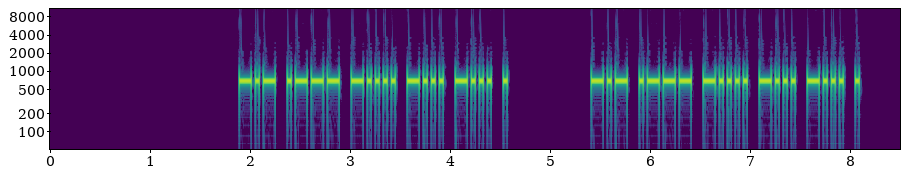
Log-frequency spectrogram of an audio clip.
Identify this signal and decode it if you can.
Morse code, heard as a keyed tone, about 30 wpm, 700 Hz. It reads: KJ6BBE KJ6BBE
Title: USA Call Signs - 6 Characters - Repeated 3x - 30wpm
